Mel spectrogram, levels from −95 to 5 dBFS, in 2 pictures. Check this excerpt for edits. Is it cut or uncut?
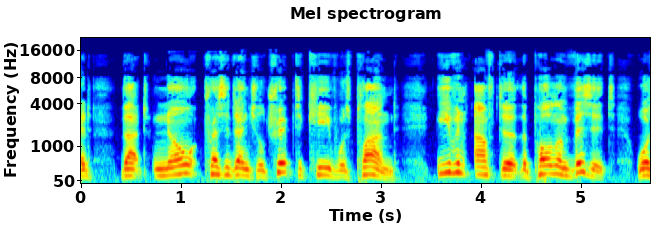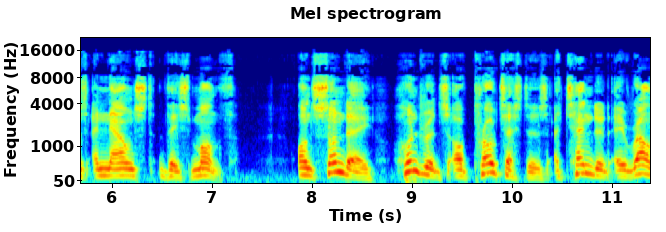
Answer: uncut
